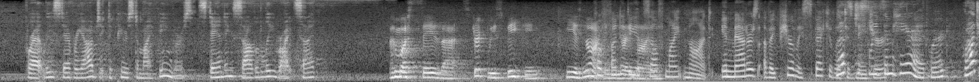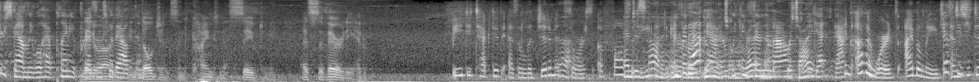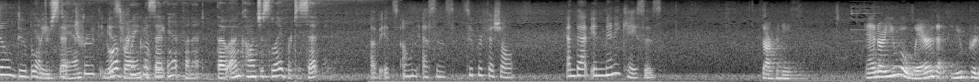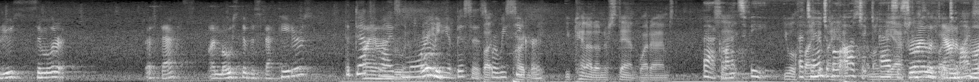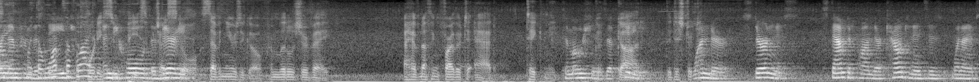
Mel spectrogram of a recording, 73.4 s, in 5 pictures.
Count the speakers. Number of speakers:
five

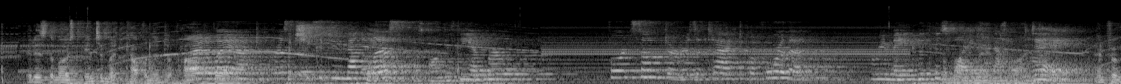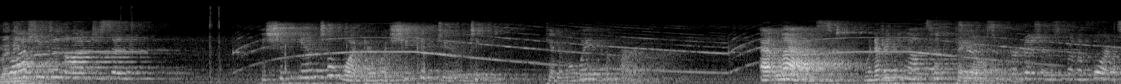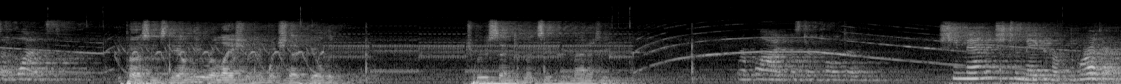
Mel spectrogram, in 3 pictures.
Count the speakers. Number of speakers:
three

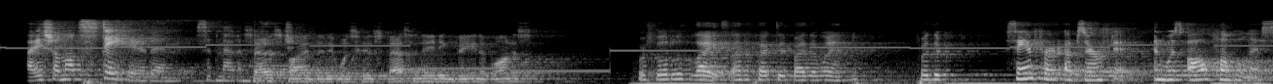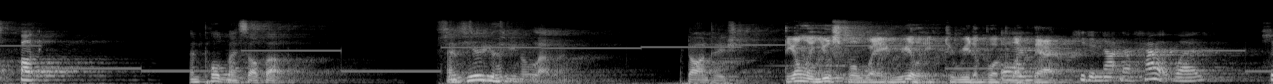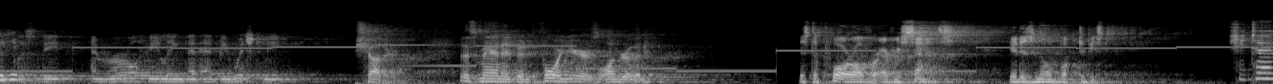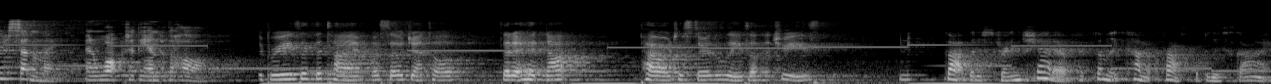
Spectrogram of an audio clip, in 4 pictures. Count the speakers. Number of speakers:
eight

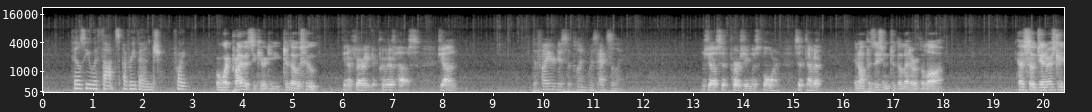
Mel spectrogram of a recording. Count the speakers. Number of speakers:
four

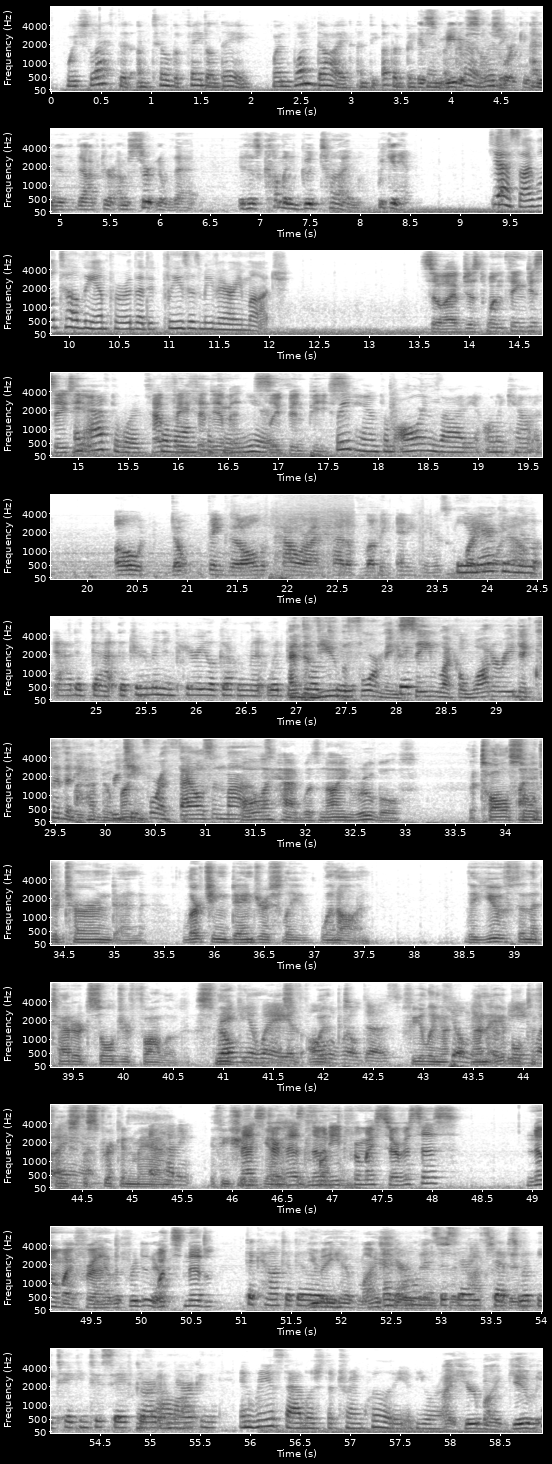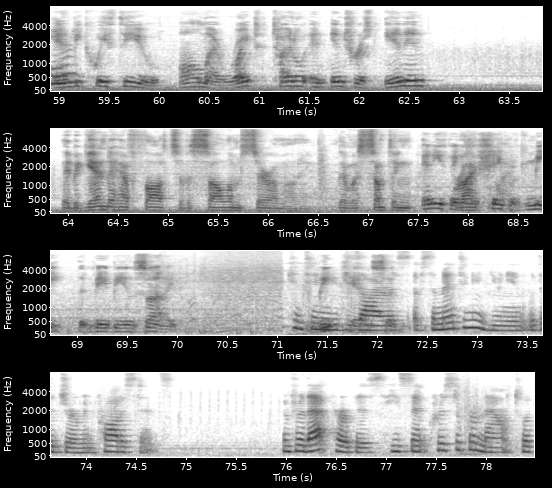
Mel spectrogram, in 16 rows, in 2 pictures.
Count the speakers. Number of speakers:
ten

